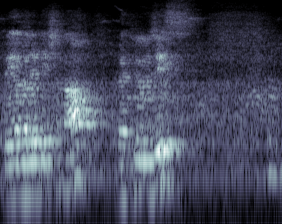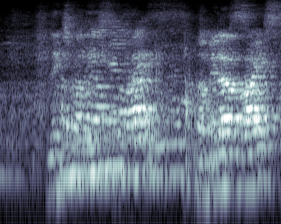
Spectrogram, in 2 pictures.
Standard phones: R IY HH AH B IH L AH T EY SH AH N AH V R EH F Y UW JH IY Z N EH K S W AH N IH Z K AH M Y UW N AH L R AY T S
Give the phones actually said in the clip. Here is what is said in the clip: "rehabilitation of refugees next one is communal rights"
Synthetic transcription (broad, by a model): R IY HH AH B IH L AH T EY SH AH N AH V R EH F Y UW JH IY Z N EH K S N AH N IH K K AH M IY L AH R AY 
